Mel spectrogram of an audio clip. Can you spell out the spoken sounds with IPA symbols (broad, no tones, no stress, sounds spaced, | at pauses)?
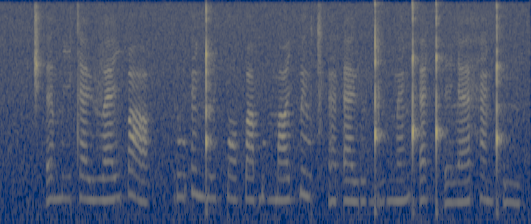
t͡ʃʼ ɛ m i t æ y̯ v æ i̯ ɓ ɑ | ɾ u ʔ ẽ ŋ͡ǃ ʉ i̯ k͡p ɔ k͡p ɑ ɓ u ŋ͡m ɑ i̯ k͡p ẽ u̯ t͡sʼ ɛ̃ ʔ æ y̯ ɾ ʉ ɡ͡ǃ i u̯ ŋ͡m ɛ̃ ǃʼ æ ǃʼ e l æ h æ̃ ǃʼ ʉ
